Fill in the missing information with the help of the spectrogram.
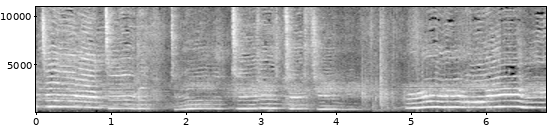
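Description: A man singing loudly in a high falsetto without clear words, long held notes sliding up and down. The voice drops lower and quieter in the middle, then rises to loud held notes again about five seconds in.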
